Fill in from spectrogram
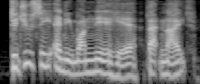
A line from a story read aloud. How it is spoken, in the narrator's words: said Harry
